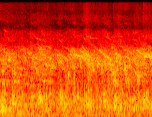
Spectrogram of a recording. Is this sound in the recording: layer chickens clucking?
yes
